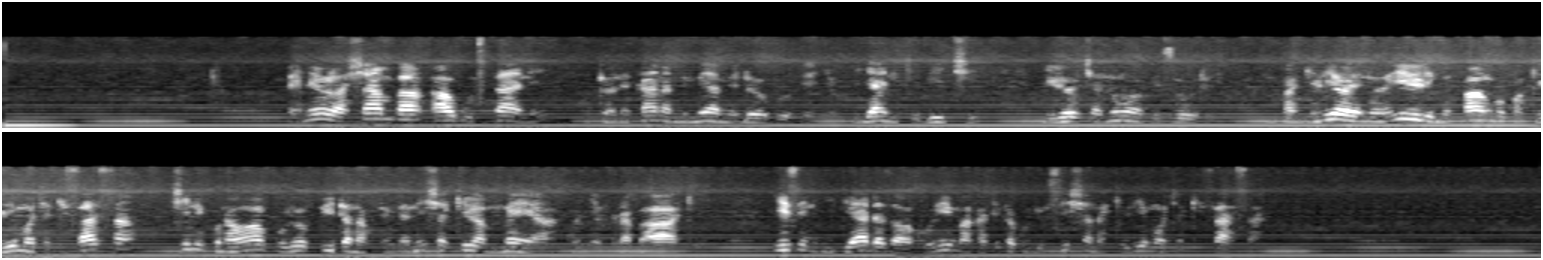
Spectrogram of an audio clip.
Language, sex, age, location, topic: Swahili, male, 18-24, Dar es Salaam, agriculture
